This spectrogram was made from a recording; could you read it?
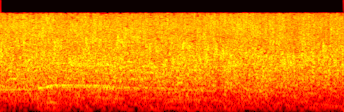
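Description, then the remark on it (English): A steady burst of audience applause, dense and sustained, many hands clapping at once with a bright, hissing texture and no voices rising above it. “The next day, I rose with my manservant, Grimbling, whom I mentioned only to get a cheap round of applause.”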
